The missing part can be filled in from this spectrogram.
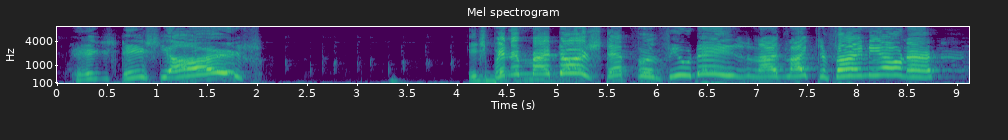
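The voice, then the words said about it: Old lady voice. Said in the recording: “do an old lady voice”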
